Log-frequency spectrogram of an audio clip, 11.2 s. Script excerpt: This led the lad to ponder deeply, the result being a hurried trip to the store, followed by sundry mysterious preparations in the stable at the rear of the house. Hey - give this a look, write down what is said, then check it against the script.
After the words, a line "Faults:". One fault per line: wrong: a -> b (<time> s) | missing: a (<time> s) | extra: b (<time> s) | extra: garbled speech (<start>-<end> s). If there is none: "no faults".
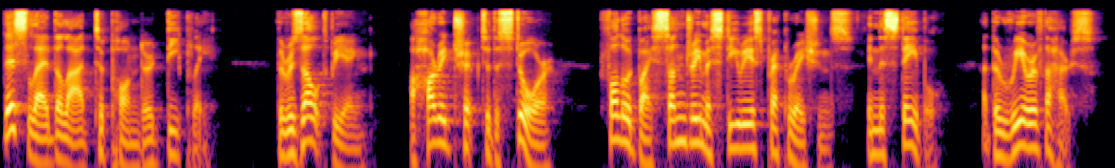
This led the lad to ponder deeply, the result being a hurried trip to the store, followed by sundry mysterious preparations in the stable at the rear of the house.
Faults:
no faults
